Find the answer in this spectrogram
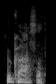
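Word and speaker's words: Tsukasa: Like this man died like Okay, that being that being said though, the way um uh Sukasa Sukasa, thank you. I was getting the pronunciation wrong in my head where he says like there's no way he and Kohaku did not die, bro.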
